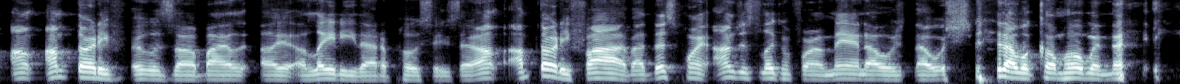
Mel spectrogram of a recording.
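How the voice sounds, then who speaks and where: A man in his late twenties co-hosting a podcast with a mid-range voice. He talks in a loose, joking way, tripping over his words and laughing as he goes. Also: mid-range voice. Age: late 20s. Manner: animated and joking, stammers and restarts, laughs often. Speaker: podcast co-host. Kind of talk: casual chat.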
